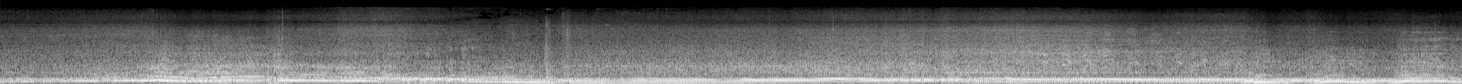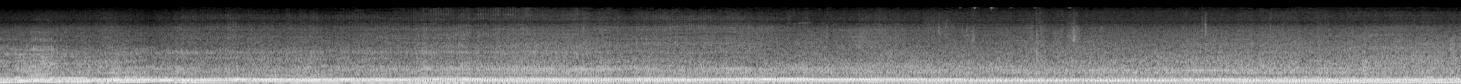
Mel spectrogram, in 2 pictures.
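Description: Ferrari V8 engine revved repeatedly, its pitch rising and falling in several blips, then running steadily at a constant pitch for the last several seconds.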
